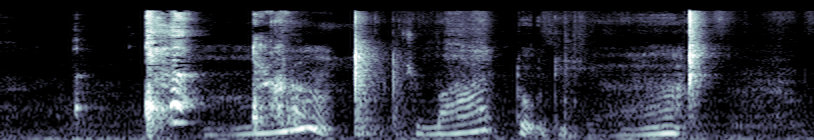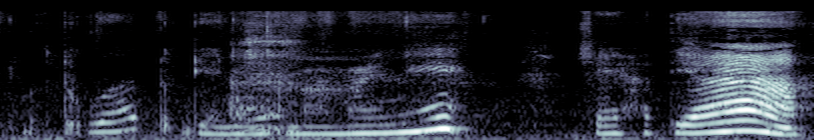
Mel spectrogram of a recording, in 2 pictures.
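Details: Toddler with cough and cold, sunbathing to recover: a few short coughs mixed with babbling and whiny vocal sounds.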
